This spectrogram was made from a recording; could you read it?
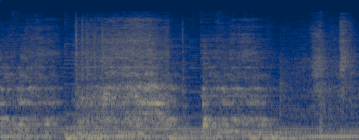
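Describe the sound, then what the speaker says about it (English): A spokeshave shapes a wooden walking stick by hand, producing repeated rasping scrapes in short strokes, fairly quiet and close, with no talk. "I started to shape it with a spoke shave."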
